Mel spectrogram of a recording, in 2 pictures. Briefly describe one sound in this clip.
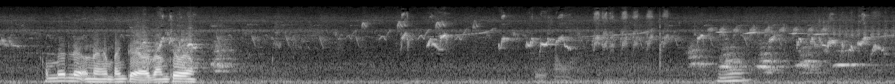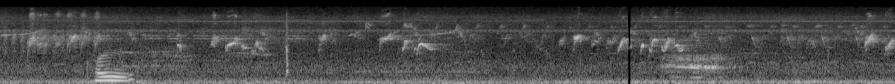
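Songbirds chirp and whistle in quick, bright bursts.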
